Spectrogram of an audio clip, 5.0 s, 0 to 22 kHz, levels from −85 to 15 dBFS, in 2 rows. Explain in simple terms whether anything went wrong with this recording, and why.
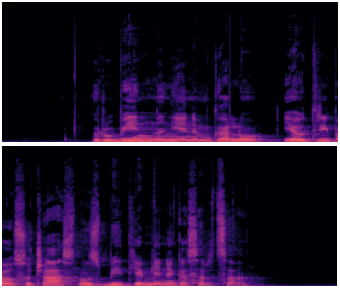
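The speech skips twice, at 1.72 s (between "na njenem" and "je utripal sočasno z") and at 3.67 s. This is audio missing between chunks. A tiny slice, roughly 40 ms, vanishes and the two sides are joined with no silence in between, unlike a dropout, which leaves a gap. The likely cause is a recorder working in 2-second chunks and losing a moment at each handover.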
